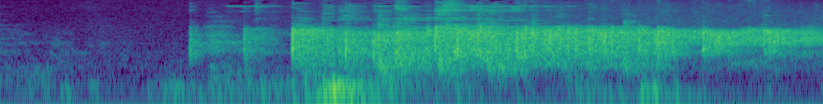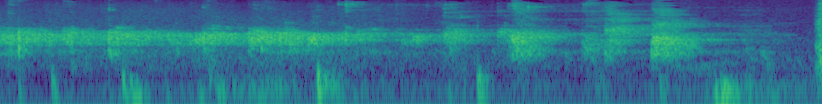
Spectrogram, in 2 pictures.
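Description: Audience applauding in a lecture hall, starting suddenly about a second and a half in and slowly dying away, with a few low thumps.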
